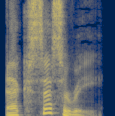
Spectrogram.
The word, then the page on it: accessary: British English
